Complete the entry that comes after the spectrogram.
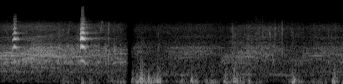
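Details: Eurasian coots fighting at WWT Slimbridge, filmed from the Zeiss Hide around 12 p.m. in mid April on a misty day, handheld Panasonic SDR-S26; two loud, sharp, clipped calls in the first second, followed by quieter splashing and distant bird calls.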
